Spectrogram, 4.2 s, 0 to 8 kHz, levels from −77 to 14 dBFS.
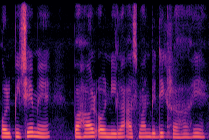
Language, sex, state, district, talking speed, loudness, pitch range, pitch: Hindi, female, Arunachal Pradesh, Papum Pare, 160 wpm, -17 LUFS, 200-215 Hz, 205 Hz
